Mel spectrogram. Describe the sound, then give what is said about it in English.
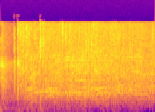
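A studio audience cheering: a thick, steady roar of crowd noise mixed with clapping that stays loud and fairly even across two seconds. “You can tell by the cheers from the studio audience that he's not the only one who thinks that.”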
